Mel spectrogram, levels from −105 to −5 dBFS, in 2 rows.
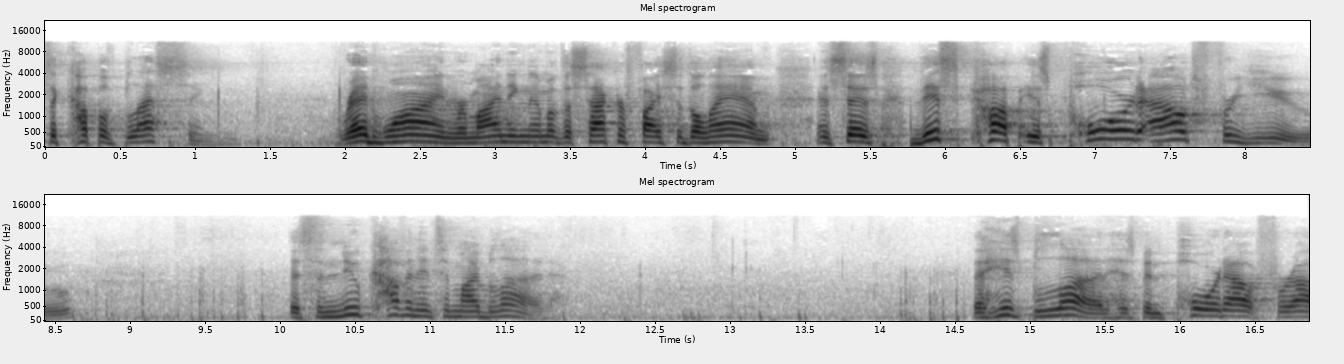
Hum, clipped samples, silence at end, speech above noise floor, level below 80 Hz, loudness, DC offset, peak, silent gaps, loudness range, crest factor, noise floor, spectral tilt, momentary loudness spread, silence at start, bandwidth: none; under 0.1%; 0 s; 38 dB; -60 dBFS; -21 LUFS; under 0.1%; -2 dBFS; none; 14 LU; 20 dB; -59 dBFS; -7 dB/octave; 16 LU; 0 s; 11 kHz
